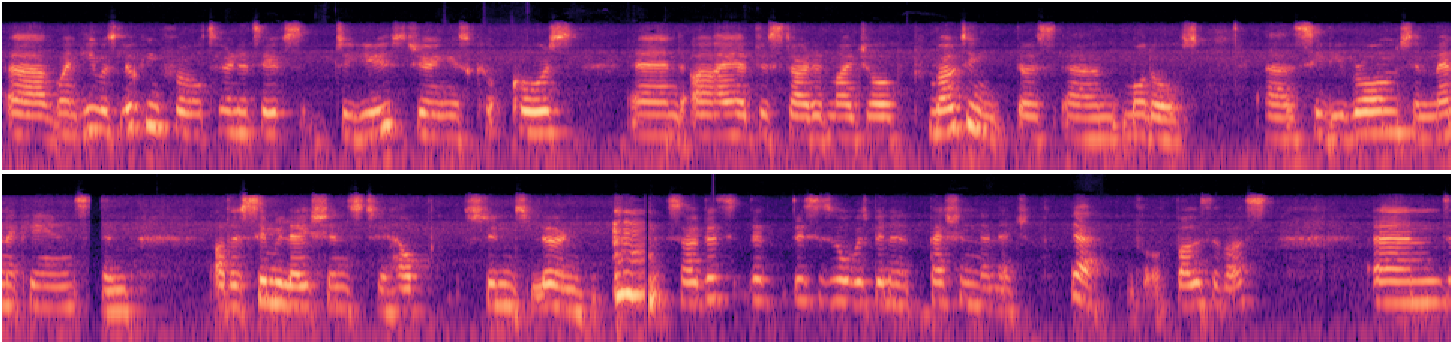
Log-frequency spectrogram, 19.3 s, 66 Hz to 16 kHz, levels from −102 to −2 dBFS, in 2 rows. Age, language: 30-49, English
